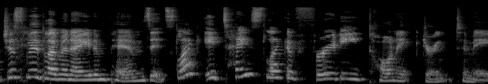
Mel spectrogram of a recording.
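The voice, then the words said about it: British accent with some Australian. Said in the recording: “being completely and utterly boring British that I am, I am really British, but, you know, going to the Aussie land. I'm just a mixture of a bag now. People don't know how to take me in my accent.”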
